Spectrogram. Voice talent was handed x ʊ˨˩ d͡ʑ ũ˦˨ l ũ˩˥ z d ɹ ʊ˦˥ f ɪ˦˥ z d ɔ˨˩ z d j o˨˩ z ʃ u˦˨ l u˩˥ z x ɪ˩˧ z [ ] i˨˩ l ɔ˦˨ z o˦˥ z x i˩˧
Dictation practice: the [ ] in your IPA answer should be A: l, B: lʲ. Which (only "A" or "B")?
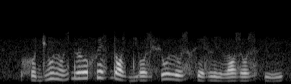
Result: A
